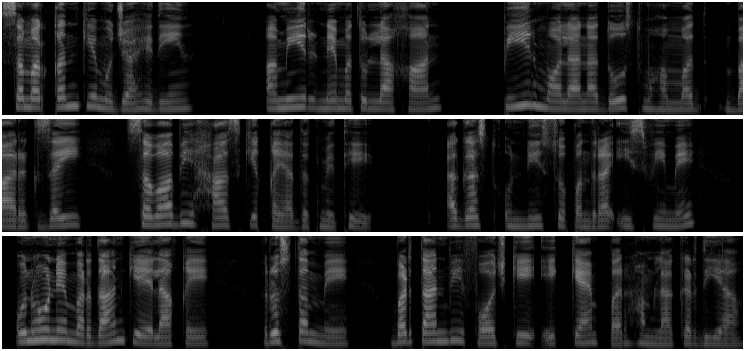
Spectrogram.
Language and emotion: Urdu, neutral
